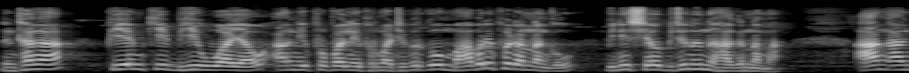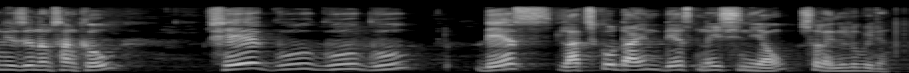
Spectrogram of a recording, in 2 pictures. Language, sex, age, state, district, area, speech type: Bodo, male, 30-45, Assam, Kokrajhar, rural, read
